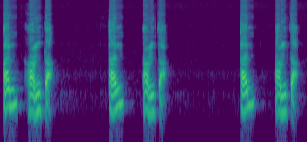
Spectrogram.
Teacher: नून को जल्दी पढ़ेंगे। नून को नहीं खींचेंगे। नून का गुना नहीं करेंगे। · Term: इजहार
